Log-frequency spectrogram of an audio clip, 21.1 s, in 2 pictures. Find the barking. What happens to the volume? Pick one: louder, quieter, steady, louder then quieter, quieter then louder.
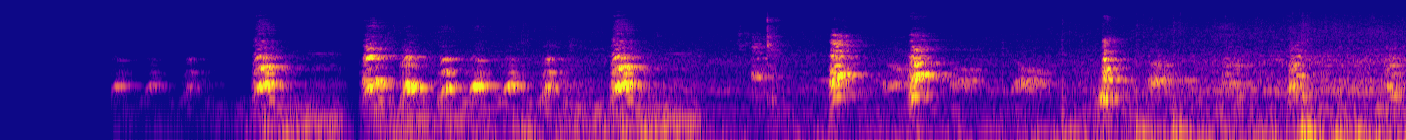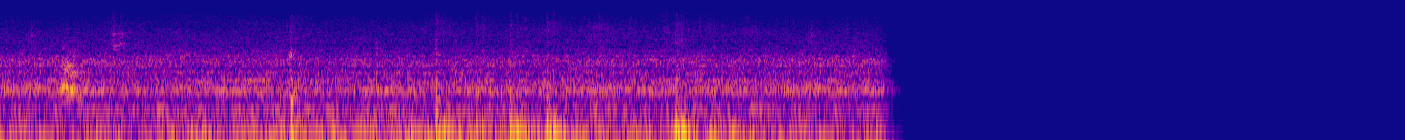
quieter.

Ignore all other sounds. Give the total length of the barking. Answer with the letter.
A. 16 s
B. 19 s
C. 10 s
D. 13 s
C.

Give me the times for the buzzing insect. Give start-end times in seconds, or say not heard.
2.8-17.2.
